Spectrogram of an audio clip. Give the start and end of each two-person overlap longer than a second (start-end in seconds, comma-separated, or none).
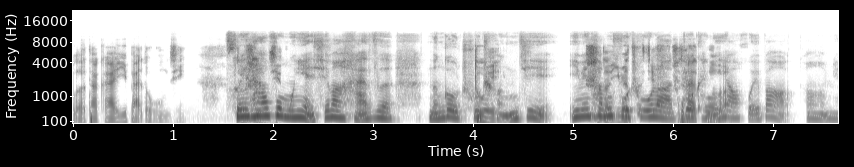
5.1-6.6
